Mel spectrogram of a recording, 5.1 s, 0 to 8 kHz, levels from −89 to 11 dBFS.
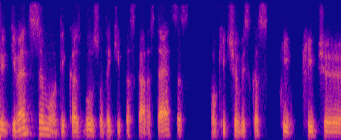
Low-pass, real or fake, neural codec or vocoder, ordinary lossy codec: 7.2 kHz; fake; codec, 16 kHz, 0.4 kbps, LongCat-Audio-Codec; Opus, 16 kbps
